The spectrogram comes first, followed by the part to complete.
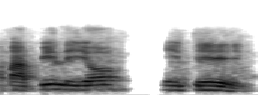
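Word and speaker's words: Papilionoideae: Misalnya Papilio, Nide, ada akhiran Oidae, cara membacanya Oide, Papilionide, itu berarti subfamily yang buahnya itu berbentuk polong.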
